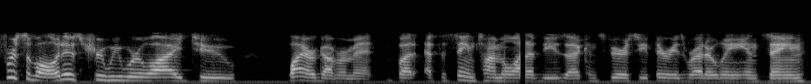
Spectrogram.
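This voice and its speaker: A man explains things steadily and a little wryly in a casual political chat. His voice is somewhat high. The recording is dry and narrow, like a phone line. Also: fairly even intonation, a little fast, no echo.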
